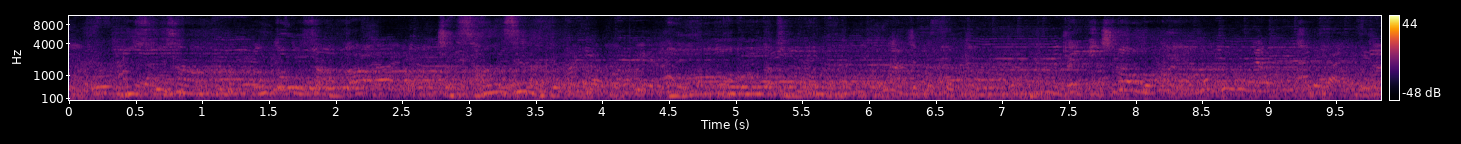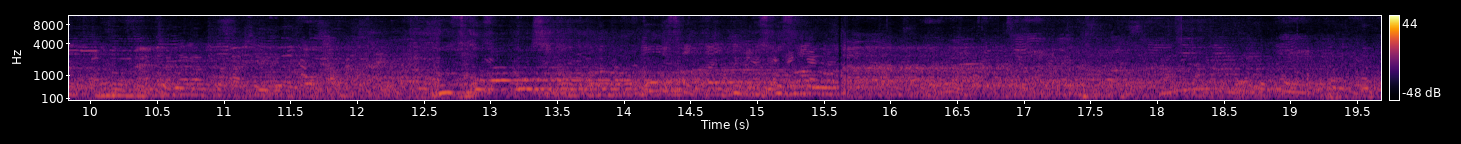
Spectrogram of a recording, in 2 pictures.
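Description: A young man speaks calmly into a microphone, heard over loudspeakers echoing in a large stadium.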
